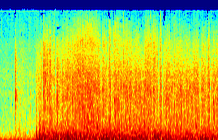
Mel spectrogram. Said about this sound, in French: Vous vivez dans le blockhouse de la mise à feu, la minute solennelle de la première explosion atomique française.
